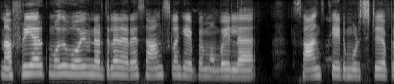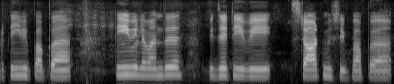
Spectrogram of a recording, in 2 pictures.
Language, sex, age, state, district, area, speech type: Tamil, female, 18-30, Tamil Nadu, Kallakurichi, rural, spontaneous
